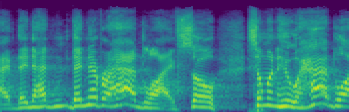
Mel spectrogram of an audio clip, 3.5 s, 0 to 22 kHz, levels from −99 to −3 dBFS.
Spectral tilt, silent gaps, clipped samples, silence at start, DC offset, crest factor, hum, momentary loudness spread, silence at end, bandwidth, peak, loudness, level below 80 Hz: -3.5 dB/octave; none; under 0.1%; 0 s; under 0.1%; 16 dB; none; 4 LU; 0 s; 16 kHz; -4 dBFS; -18 LUFS; -52 dBFS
